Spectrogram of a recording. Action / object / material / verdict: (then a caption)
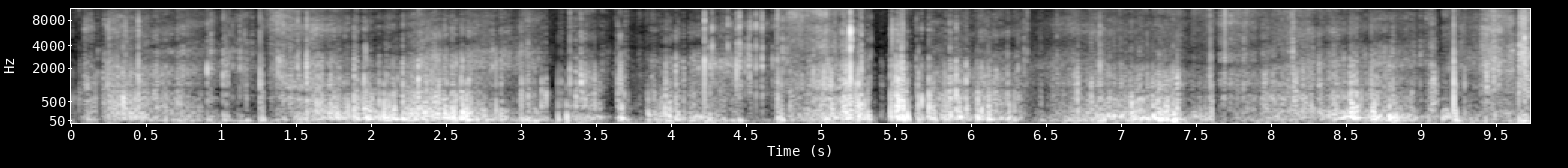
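scrape / small kraft cardboard notepad with paper pages / cardboard / none. Long nails scratch and tap the cover and page edges of a small kraft-cardboard "Les p'tites notes" notepad with colourful paper pages. The result is a continuous dry, crinkly scratching with frequent soft, short taps, mostly low and muffled, with brief bright flicks.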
